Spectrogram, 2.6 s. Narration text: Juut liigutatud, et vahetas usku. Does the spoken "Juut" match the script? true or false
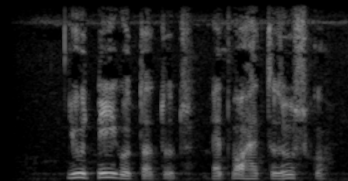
true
